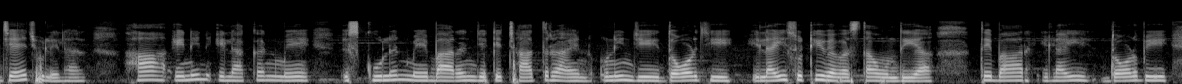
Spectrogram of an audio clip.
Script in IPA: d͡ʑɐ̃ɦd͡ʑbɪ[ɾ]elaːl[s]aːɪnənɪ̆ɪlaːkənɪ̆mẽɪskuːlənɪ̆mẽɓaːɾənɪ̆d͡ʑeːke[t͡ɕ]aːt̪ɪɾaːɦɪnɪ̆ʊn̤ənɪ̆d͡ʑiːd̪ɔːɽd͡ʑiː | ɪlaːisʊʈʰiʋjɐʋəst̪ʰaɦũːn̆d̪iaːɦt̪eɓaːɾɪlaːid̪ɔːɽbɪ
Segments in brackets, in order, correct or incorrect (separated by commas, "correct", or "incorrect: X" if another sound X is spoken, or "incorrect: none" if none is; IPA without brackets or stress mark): incorrect: l, incorrect: h, incorrect: t͡ɕʰ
